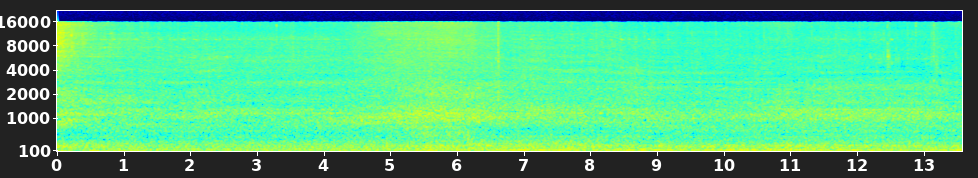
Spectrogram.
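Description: A car driving along, heard from inside the cabin: steady engine and road noise with no break.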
